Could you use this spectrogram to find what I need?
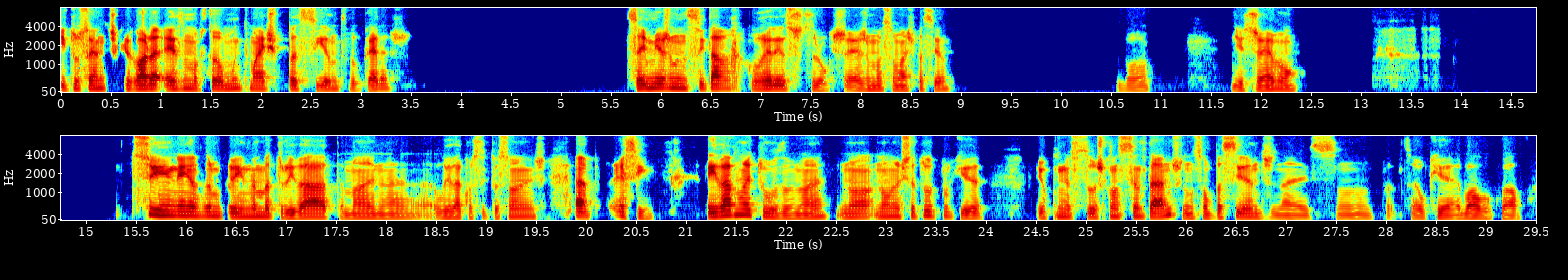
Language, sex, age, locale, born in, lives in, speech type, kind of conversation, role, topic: Portuguese, male, 20-24, pt-PT, Portugal, Portugal, conversation, unstructured, none, Como você lida com o estresse no dia a dia?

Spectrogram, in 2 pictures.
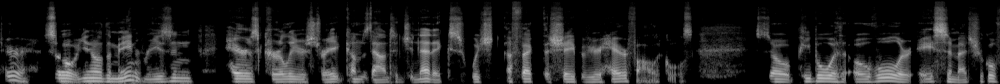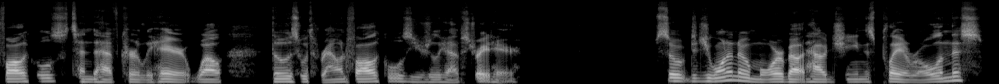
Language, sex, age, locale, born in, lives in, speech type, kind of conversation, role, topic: English, male, 20-24, en-US, United States, United States, read, expert-assistant, expert, Why do some people have curly hair while others have straight hair?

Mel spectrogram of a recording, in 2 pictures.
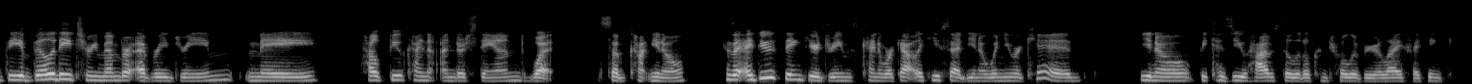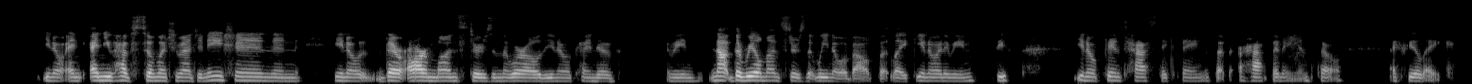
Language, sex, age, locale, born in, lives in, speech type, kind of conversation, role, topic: English, female, 45-49, en-US, United States, United States, conversation, unstructured, none, Would you rather remember every dream you’ve ever had, or be able to control what you dream about each night?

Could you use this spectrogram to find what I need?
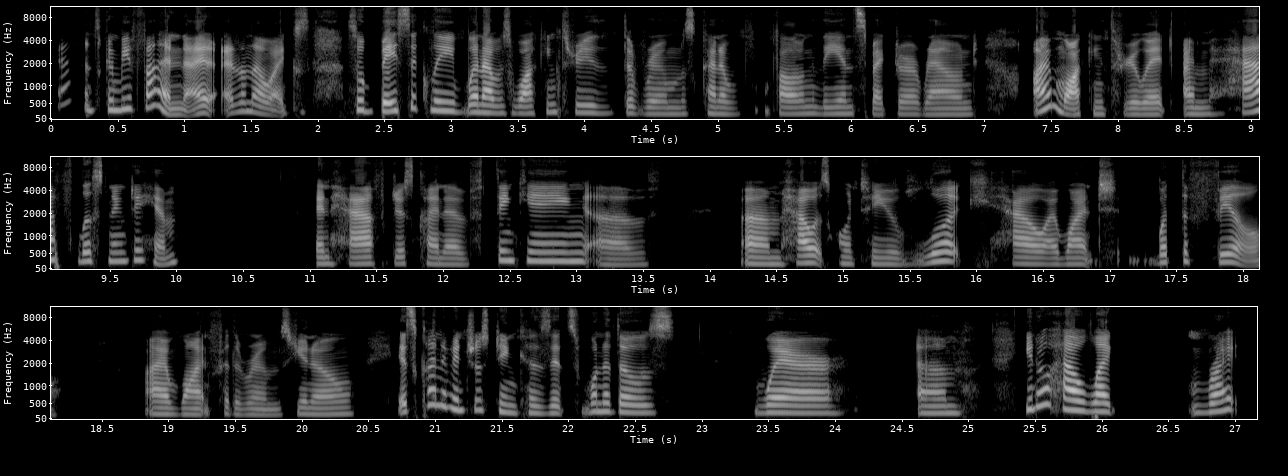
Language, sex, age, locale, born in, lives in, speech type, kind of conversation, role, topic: English, female, 50-54, en-US, United States, United States, conversation, advice, user, How can I prepare to buy my first home?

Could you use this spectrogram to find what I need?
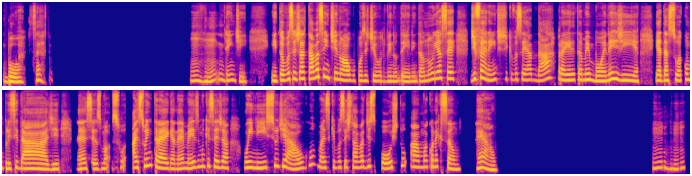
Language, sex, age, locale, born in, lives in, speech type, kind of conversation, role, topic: Portuguese, female, 35-39, pt-BR, Brazil, Portugal, conversation, podcast, host, Como você transforma arrependimento em aprendizado no dia a dia?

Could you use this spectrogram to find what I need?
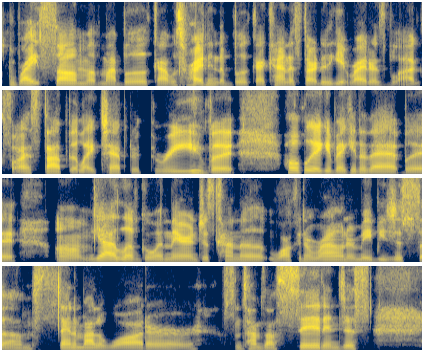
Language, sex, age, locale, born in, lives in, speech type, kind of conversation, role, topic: English, female, 30-34, en-US, United States, United States, conversation, unstructured, none, What is your go-to hidden gem in your hometown?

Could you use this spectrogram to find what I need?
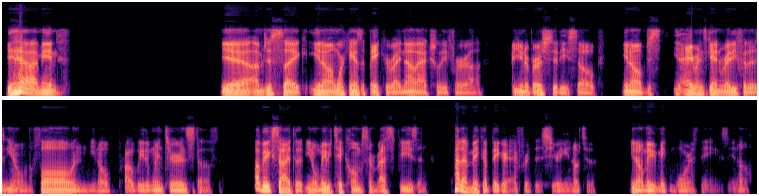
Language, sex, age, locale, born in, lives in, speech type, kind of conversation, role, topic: English, male, 20-24, en-US, United States, United States, conversation, podcast, host, How does food shape your family traditions?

